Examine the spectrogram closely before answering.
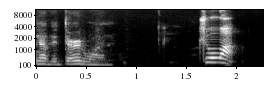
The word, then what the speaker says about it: Zhuang: Kong, we need the pronunciation of the third one. Zhuang. Zhuang.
